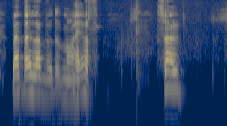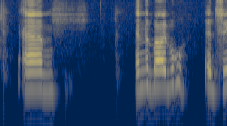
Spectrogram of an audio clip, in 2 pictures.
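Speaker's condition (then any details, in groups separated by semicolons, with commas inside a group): Cerebral palsy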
